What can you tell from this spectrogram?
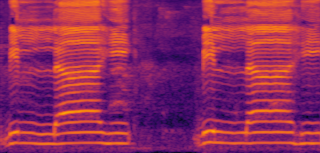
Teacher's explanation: یہ خیال رہے کہ یہ اللہ کے نام سے پہلے زیر ہے تو یہ باریک پڑھا جائے گا اللہ کا نام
